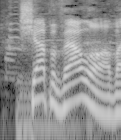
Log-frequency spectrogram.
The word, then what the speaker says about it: Shapovalov: Dennis Sapovalva? What's his last name? – It's not Sapovalva, I'll tell you that. – the tennis player. – Dennis Shapovalov, I believe, is how you pronounce it.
